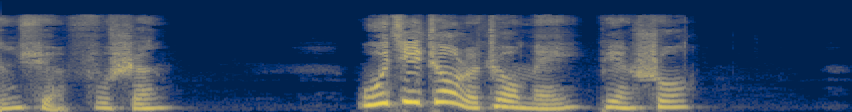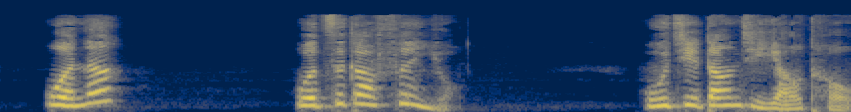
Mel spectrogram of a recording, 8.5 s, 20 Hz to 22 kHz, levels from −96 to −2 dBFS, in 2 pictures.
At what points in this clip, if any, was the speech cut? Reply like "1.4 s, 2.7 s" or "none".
3.0 s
